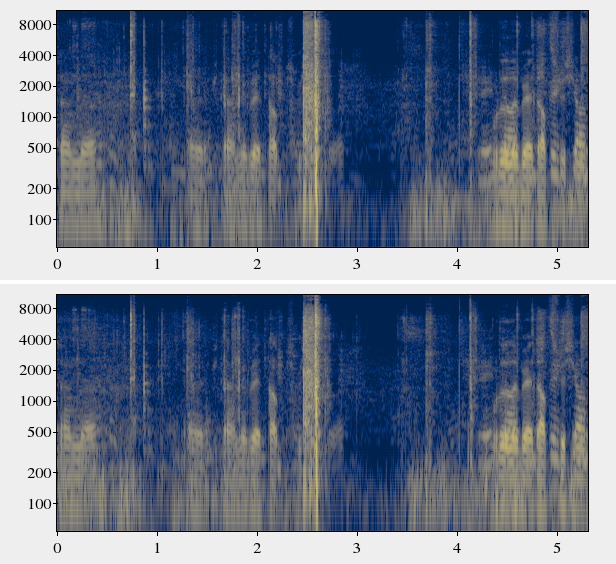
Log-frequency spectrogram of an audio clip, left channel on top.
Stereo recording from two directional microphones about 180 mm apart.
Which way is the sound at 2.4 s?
45° left (ahead or behind).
